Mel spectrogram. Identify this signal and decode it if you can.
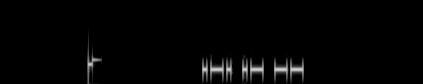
Morse code, heard as a keyed tone, about 30 wpm, 700 Hz. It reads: RAM
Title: USA Call Sign Postfixes - 3 Letters 30wpm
